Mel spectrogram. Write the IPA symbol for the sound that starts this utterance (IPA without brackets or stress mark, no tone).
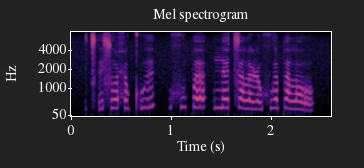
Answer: t͡sʼ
